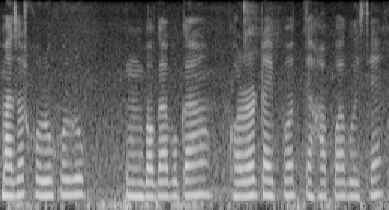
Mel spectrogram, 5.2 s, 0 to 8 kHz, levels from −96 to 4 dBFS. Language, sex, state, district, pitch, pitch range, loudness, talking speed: Assamese, female, Assam, Sonitpur, 210 Hz, 205-220 Hz, -19 LUFS, 125 wpm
